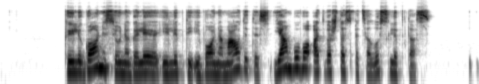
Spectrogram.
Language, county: Lithuanian, Klaipėda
